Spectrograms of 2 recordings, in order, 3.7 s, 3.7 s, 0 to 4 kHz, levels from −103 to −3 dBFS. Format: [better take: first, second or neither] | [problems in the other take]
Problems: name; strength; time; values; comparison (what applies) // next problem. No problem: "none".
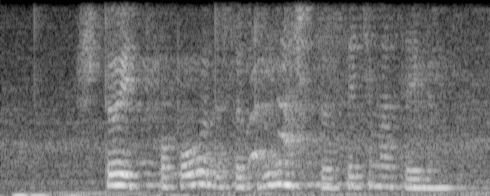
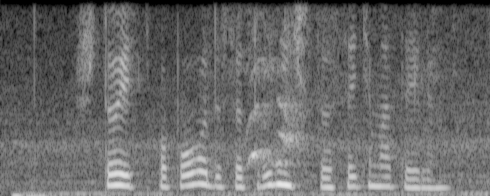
second | room echo; dies away in 1.8 s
